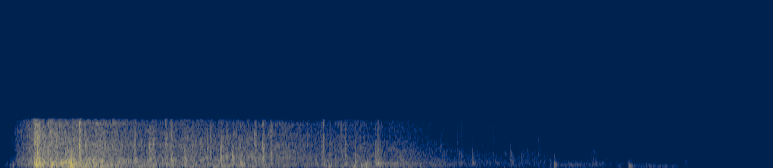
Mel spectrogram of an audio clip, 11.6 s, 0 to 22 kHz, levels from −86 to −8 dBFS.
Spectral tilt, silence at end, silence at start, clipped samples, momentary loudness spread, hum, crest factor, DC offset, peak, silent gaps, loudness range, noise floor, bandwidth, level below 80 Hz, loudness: -6 dB/octave; 2.15 s; 0.25 s; under 0.1%; 22 LU; none; 26 dB; under 0.1%; -14 dBFS; none; 19 LU; under -90 dBFS; 1.3 kHz; -46 dBFS; -38 LUFS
